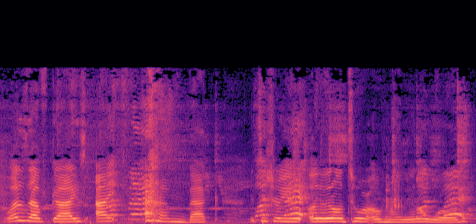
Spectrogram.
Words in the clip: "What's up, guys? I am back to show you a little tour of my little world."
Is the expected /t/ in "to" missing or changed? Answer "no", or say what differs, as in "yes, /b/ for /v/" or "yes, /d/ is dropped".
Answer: yes, /s/ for /t/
